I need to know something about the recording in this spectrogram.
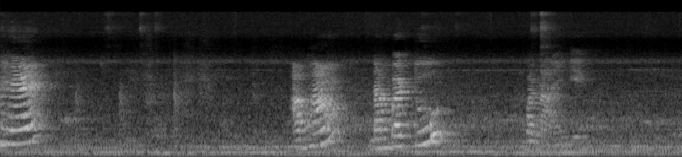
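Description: A woman speaks clearly and with emphasis, close by.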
